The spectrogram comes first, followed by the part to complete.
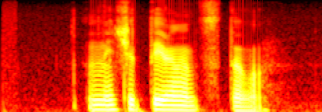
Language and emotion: Russian, neutral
